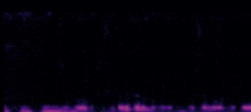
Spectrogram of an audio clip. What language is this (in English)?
Bangla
